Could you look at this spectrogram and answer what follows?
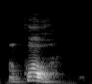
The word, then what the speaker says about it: Mko: Mko, bear. Mko. Some people pronounce it mko. Mko.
